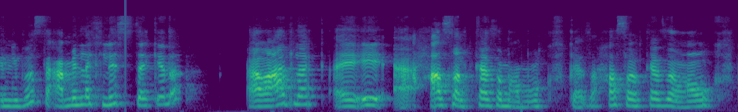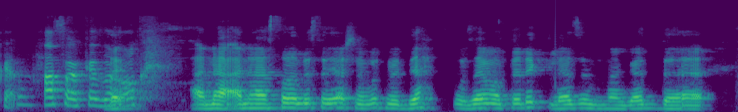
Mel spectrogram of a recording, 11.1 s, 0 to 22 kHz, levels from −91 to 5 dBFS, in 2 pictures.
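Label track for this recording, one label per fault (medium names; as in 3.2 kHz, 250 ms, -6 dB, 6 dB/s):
0.940000	0.940000	pop -15 dBFS
3.910000	3.910000	dropout 2.8 ms
9.700000	9.700000	dropout 2.1 ms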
